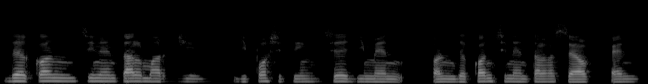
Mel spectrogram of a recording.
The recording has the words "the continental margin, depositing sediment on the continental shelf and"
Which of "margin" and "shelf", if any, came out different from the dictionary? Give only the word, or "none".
shelf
